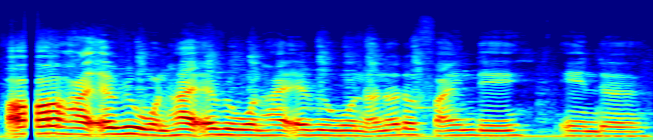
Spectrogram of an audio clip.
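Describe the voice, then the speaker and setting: Teasing host, higher voice. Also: male voice, steady tone, moderate pace, darkish tone, muffled recording, soft background music. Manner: teasing, eager, many affirming hums. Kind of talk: casual interview hosting.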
